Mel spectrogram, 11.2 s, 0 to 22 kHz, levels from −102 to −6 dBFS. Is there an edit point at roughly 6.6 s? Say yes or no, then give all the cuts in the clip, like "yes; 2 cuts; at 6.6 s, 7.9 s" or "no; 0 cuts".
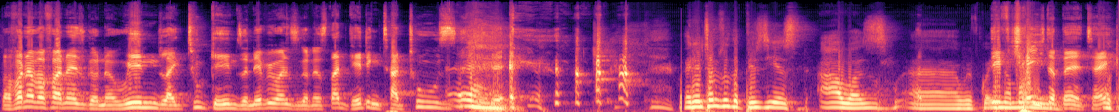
yes; 1 cut; at 6.6 s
